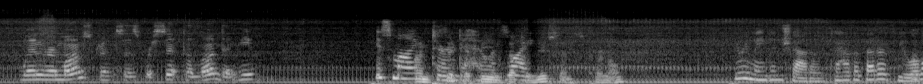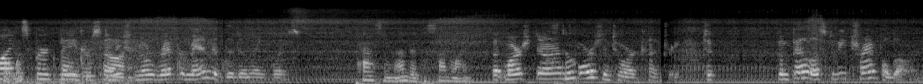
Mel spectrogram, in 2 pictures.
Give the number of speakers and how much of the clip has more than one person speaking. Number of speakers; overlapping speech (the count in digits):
4, about 21%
